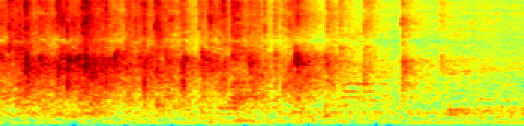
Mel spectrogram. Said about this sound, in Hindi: बहुत सुंदर प्रोग्राम के लिए जोरदार तालियां हो जाए।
